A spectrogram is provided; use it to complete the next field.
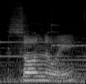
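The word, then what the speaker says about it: ሰኑይ: Soni.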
